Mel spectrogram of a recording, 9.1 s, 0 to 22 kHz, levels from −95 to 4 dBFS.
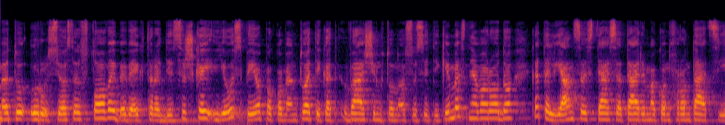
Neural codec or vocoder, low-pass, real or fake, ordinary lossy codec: none; 10.8 kHz; real; Opus, 32 kbps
